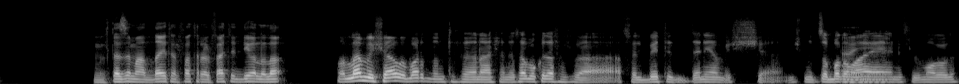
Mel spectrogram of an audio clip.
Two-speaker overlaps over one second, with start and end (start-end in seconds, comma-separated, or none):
none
